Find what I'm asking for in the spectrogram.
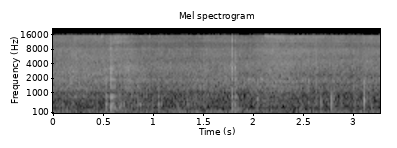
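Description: Pork and ribs being stirred in a pan at an outdoor stream-side cook, with a steady sizzle and a few soft scrapes, close by and without talk.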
